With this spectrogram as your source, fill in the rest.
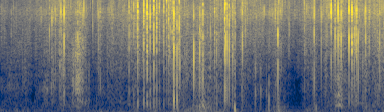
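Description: A small red glossy coated-nylon pouch shoulder bag, held in both hands, is scratched and tapped quickly with fingernails. The result is a dense, bright crinkling scratch full of quick dry taps and crackles. Each sound stops at once without any ring.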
